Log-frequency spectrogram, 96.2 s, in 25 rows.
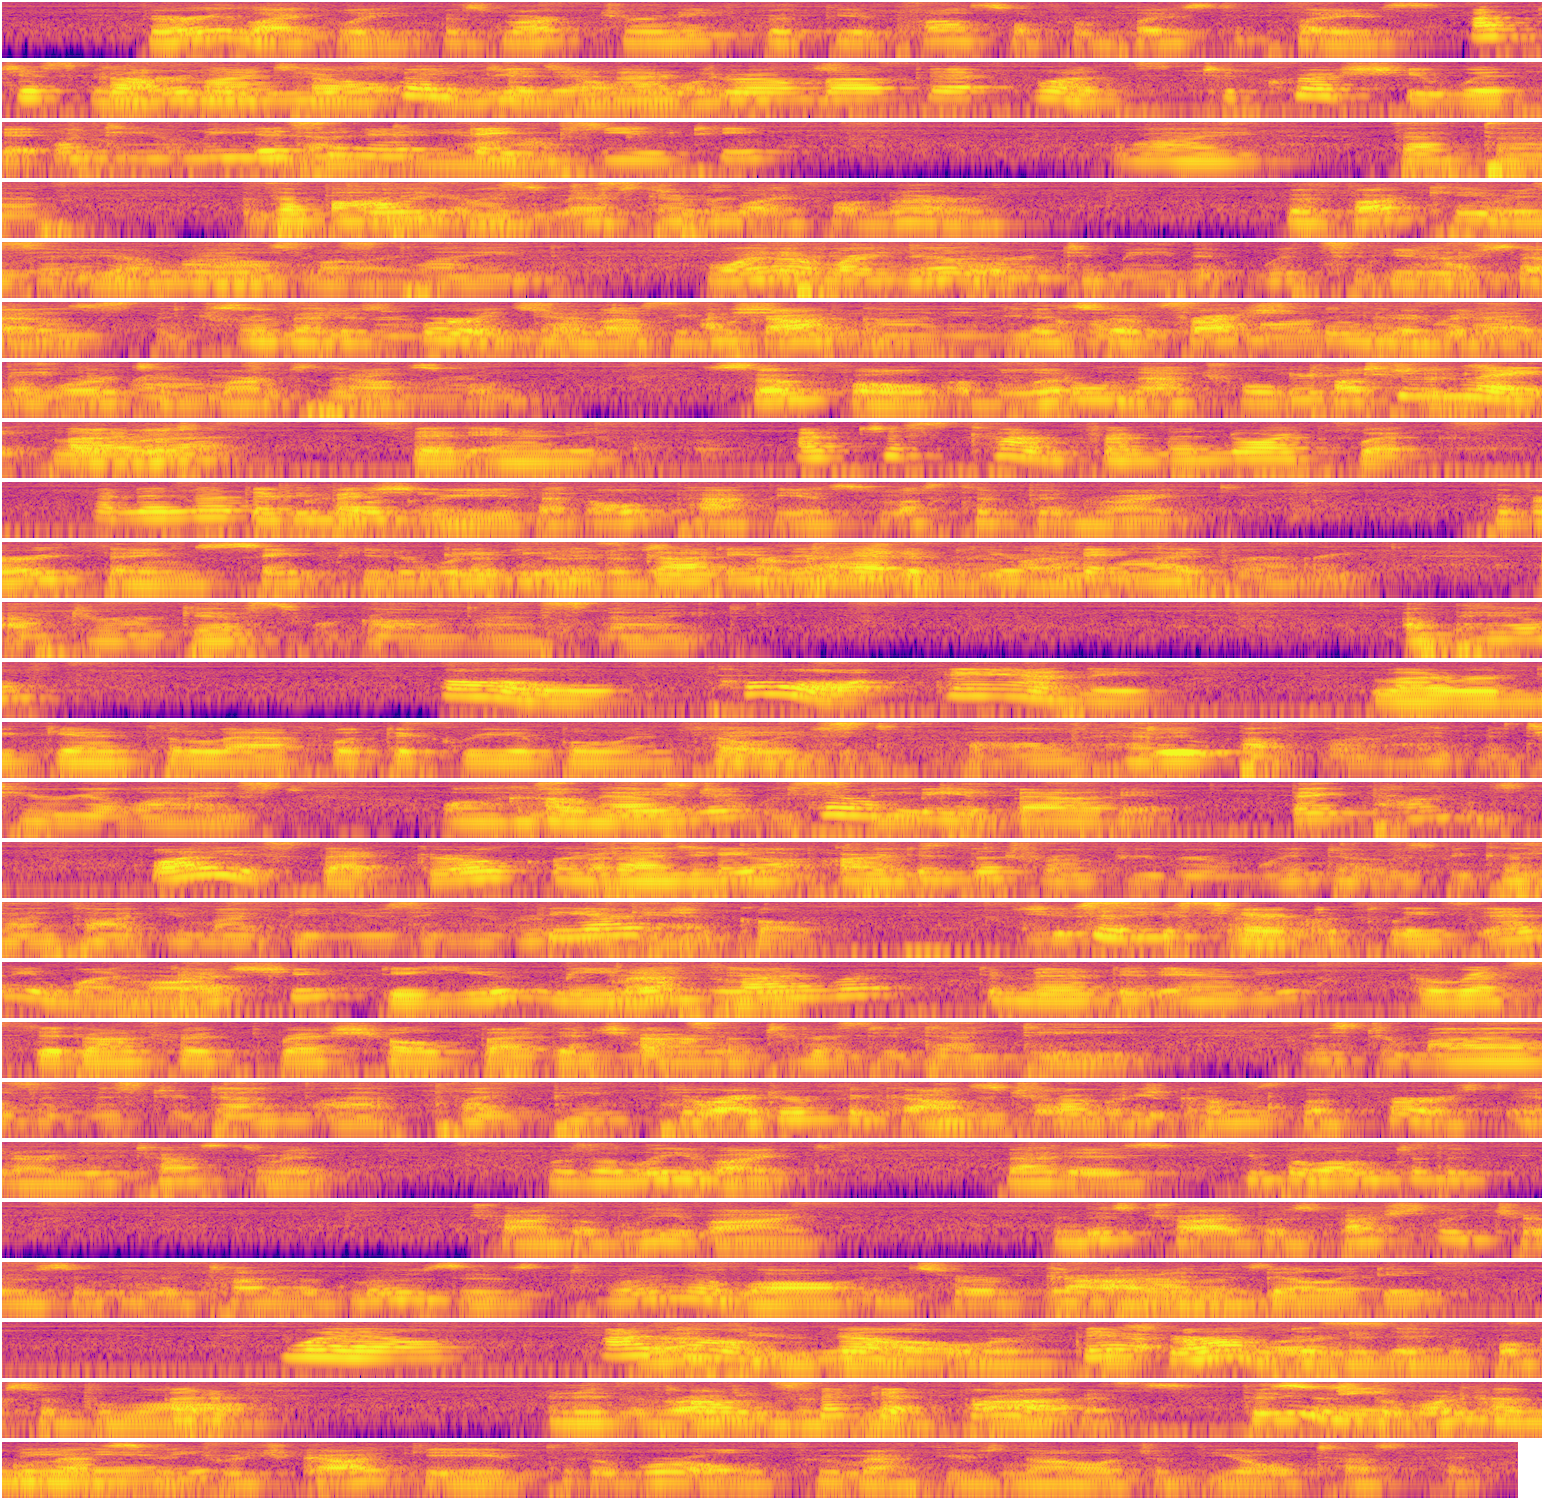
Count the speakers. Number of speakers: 3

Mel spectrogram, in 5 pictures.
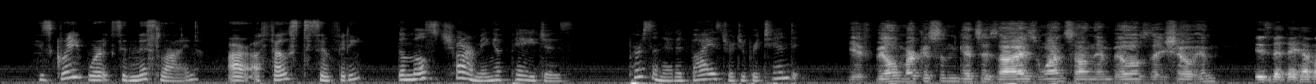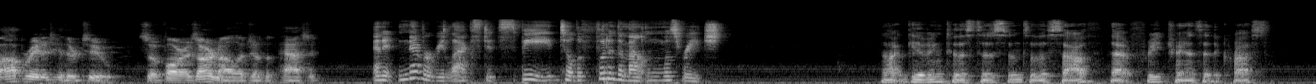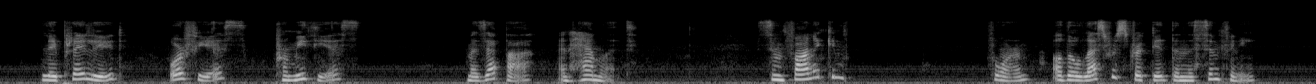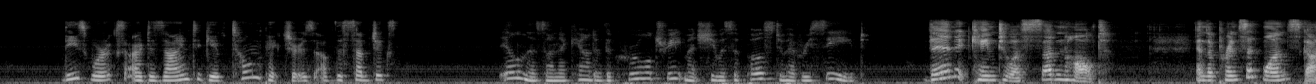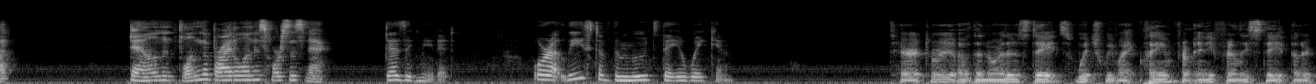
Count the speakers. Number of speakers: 6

